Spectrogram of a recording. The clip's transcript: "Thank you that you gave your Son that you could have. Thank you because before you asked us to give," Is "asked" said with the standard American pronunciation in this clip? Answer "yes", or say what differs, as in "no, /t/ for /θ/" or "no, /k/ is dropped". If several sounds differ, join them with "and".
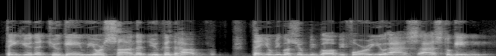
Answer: no, /t/ is dropped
